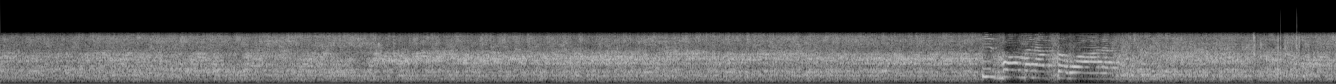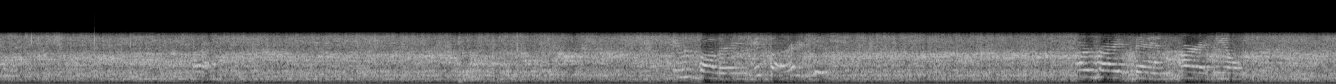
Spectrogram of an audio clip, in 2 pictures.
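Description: Water running steadily from a bathtub tap, a loud even rush.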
